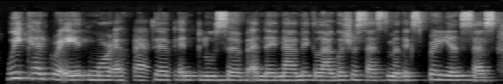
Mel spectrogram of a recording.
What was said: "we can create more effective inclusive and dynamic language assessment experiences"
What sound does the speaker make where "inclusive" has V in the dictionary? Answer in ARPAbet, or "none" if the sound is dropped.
V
